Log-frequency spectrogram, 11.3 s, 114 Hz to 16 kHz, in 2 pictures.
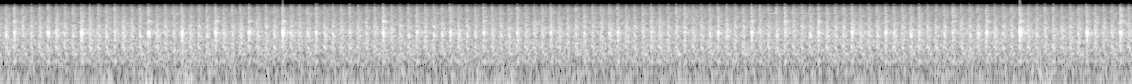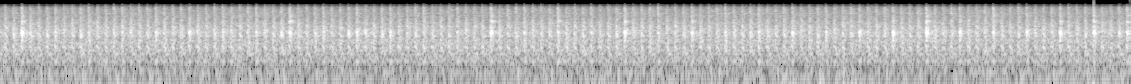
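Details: New 1KZ-T diesel engine idling: sharp, uneven tapping knock about one to two per second over the clatter. Engine knocking at idle, source undetermined.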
